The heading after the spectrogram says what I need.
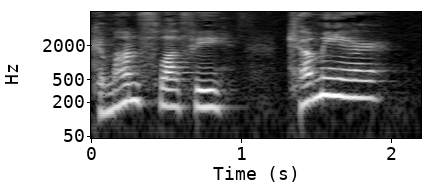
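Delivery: very high, upbeat, coaxing, encouraging call. Showing how to call a dog after taking a breath: positive tone. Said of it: "when you give them a positive".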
